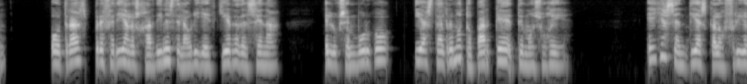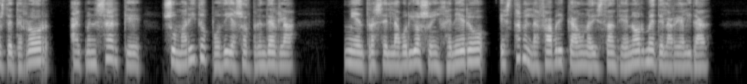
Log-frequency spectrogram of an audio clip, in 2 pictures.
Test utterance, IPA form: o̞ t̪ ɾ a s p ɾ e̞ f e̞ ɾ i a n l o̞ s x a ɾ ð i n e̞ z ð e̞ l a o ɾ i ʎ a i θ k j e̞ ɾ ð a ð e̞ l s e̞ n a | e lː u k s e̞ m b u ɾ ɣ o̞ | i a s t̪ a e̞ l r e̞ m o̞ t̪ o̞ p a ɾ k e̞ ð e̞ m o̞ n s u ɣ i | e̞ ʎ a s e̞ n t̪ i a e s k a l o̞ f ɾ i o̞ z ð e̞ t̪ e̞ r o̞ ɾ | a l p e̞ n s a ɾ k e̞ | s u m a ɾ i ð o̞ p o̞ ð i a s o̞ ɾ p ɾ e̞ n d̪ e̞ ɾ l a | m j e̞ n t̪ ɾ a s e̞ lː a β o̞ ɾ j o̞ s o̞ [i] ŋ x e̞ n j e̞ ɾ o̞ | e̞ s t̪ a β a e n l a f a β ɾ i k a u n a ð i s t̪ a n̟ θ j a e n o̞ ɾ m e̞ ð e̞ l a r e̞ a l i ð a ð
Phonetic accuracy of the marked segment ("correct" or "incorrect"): correct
